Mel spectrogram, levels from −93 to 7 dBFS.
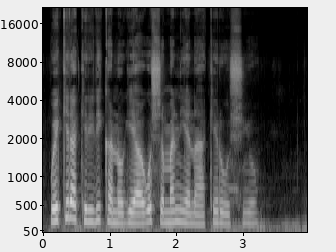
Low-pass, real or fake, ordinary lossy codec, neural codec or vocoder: none; real; none; none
